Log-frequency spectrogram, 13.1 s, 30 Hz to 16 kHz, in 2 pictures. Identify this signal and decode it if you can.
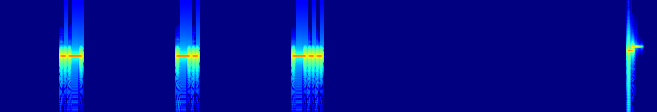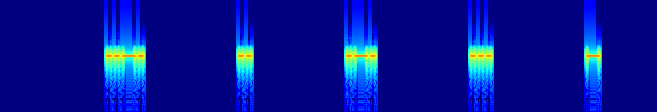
Morse code, heard as a keyed tone, about 30 wpm, spaced as for 8 wpm, 700 Hz. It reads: AND FIRST
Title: 8x Character Spacing - Top 100 Words - 30wpm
